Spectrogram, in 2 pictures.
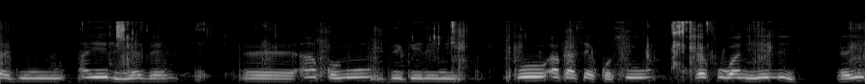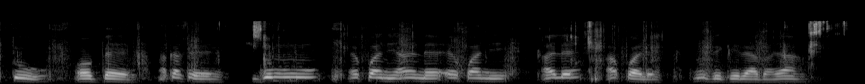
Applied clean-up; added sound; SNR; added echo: neural mask model Resemble Enhance denoiser.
